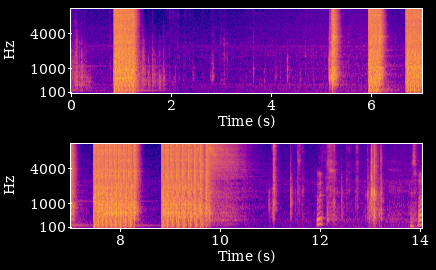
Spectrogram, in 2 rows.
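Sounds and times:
airsoft rifle firing full auto: 0:00.8 - 0:01.5, 0:05.2 - 0:10.3.

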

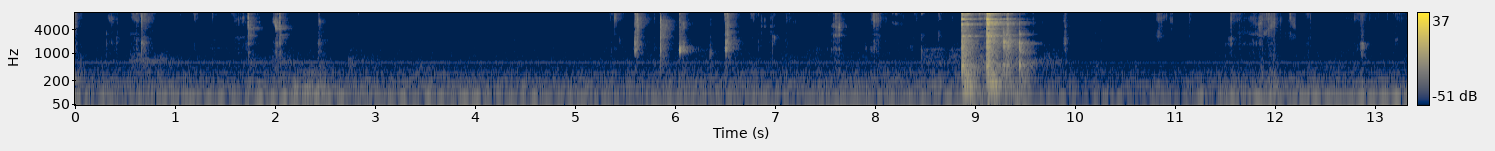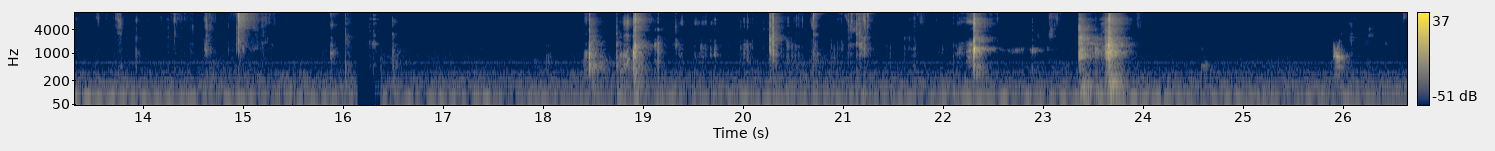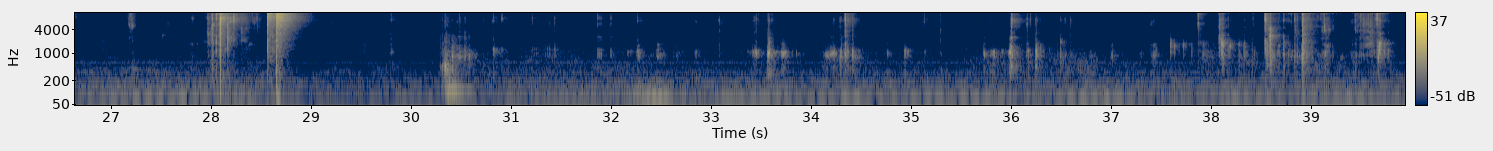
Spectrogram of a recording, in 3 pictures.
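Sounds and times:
slime squelching: 0:00.0 - 0:02.7, 0:05.3 - 0:08.8, 0:09.7 - 0:16.5, 0:18.3 - 0:25.0, 0:29.6 - 0:39.9
slime clicks and crackles: 0:37.5 - 0:39.9.

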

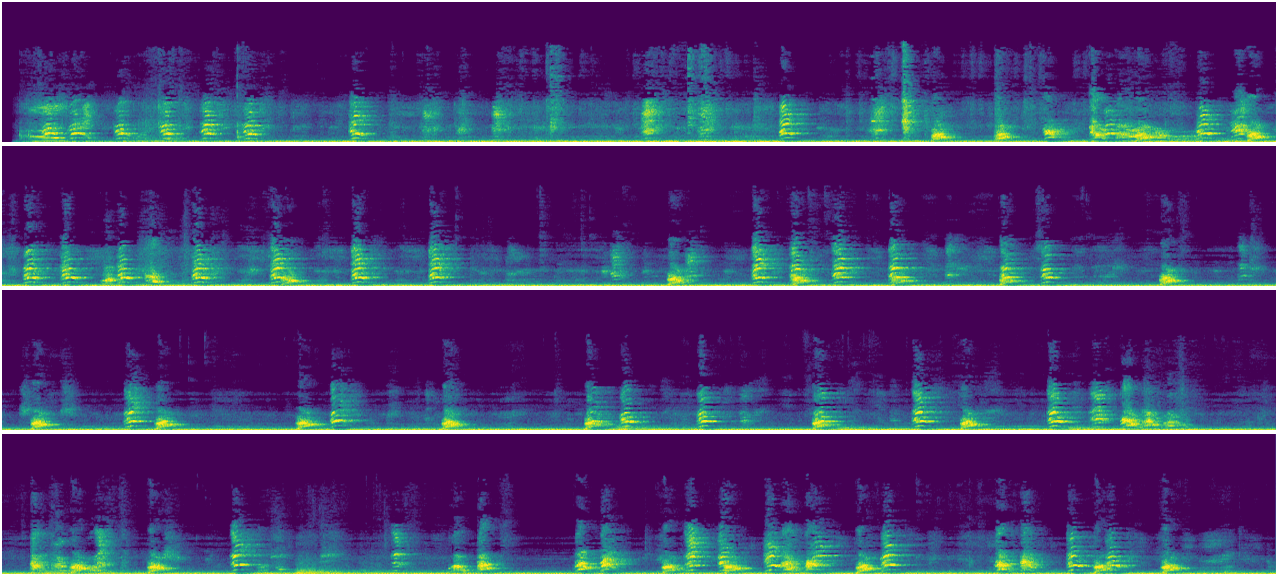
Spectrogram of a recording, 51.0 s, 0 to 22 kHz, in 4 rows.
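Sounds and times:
dogs barking and yipping: 0:00.1 - 0:50.9
steady low hum: 0:00.1 - 0:50.9.

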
